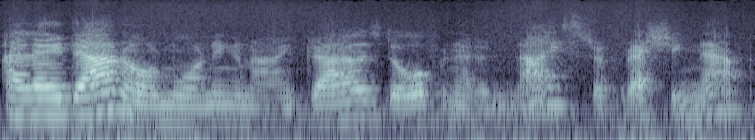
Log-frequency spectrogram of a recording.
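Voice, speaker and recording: A woman's voice: deep voice, expressive, normal speed, vocal fry, slight background noise, low-quality recording. An actress in 1960s film acting playing a nervous, fragile middle-aged mother who talks anxiously and defensively, rambling on.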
